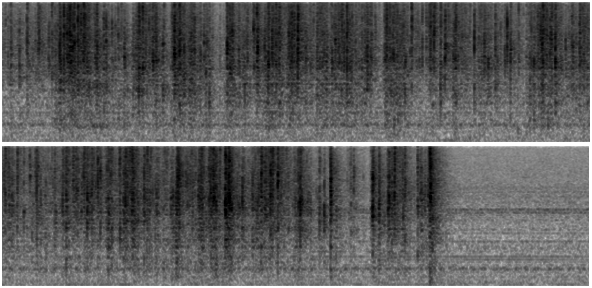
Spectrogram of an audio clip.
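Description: Plastic zip-top bag of pepperoni slices being handled and rustled by hand: a dense run of crinkles and clicks that stops suddenly about ten seconds in.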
